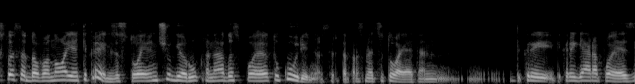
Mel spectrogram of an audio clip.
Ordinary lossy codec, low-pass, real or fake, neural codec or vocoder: Opus, 16 kbps; 7.2 kHz; fake; codec, 16 kHz, 8 kbps, FreqCodec, larger model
